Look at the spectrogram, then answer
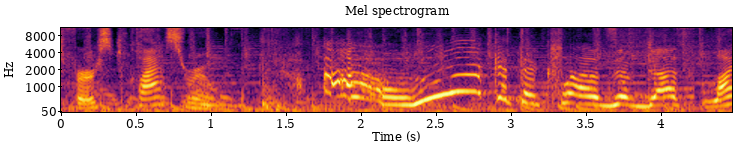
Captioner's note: rug being beaten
